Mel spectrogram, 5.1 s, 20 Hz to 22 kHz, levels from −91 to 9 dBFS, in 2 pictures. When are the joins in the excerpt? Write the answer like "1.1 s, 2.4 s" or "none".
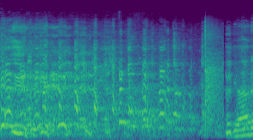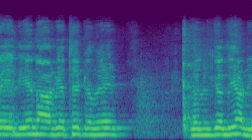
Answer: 2.2 s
